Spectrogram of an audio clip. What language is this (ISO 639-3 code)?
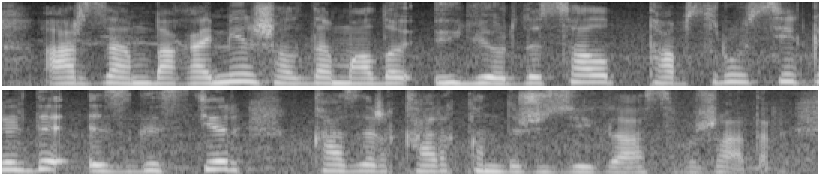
kaz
